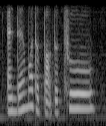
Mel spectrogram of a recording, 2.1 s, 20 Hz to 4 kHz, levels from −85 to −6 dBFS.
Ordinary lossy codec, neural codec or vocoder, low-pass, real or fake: none; none; 3.6 kHz; real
